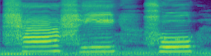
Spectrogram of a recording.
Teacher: huruf ini dikeluarkan dari tengah tenggorokan kita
